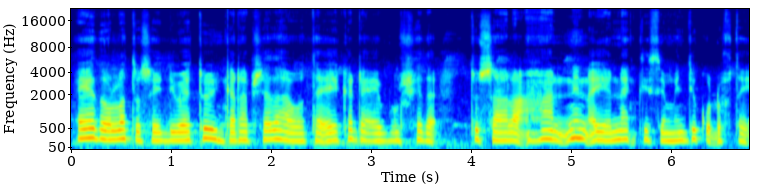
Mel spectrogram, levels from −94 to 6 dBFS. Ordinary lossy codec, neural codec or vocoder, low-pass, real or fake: none; none; none; real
